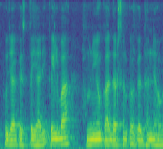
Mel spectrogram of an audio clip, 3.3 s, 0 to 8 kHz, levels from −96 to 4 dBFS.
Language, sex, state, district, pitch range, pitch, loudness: Bhojpuri, male, Bihar, Muzaffarpur, 100-105 Hz, 105 Hz, -14 LUFS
